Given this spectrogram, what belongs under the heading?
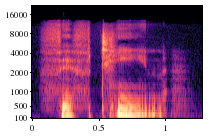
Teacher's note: With teen numbers, the stress lands on the second syllable. It's a long rising sound, 15.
